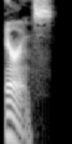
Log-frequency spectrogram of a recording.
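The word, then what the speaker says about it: Ahrendts: I thought it was Ahrens. – Ahrens. Okay. Yeah.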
